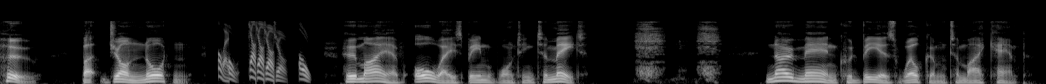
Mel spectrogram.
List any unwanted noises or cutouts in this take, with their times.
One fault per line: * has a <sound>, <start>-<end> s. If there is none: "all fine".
* has a chirp, 2.2-3.1 s
* has a sniff, 6.3-7.2 s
